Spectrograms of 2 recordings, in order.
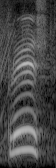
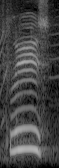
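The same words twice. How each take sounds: The two takes are said the same way.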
